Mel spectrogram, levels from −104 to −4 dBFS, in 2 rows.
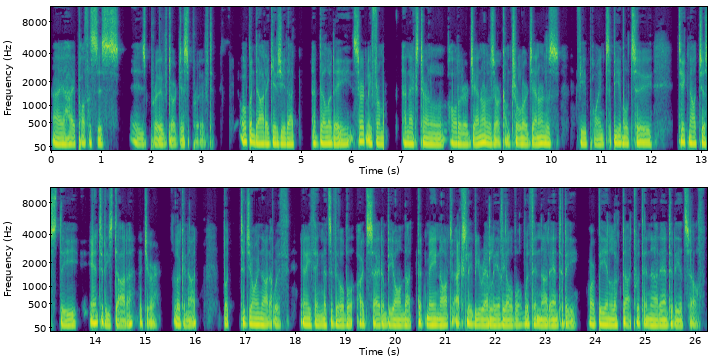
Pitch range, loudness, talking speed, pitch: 95-115 Hz, -18 LUFS, 150 wpm, 100 Hz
